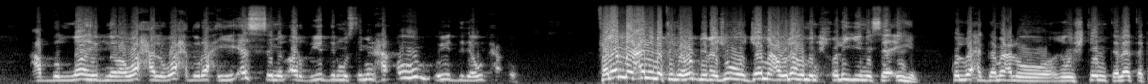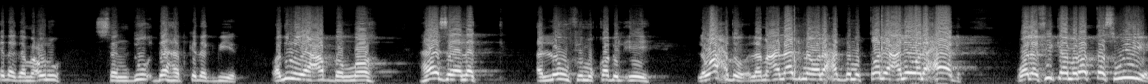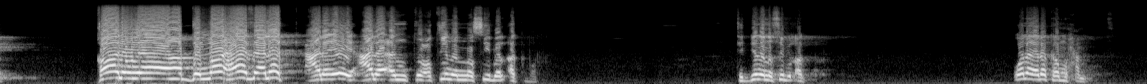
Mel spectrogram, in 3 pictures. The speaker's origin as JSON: {"language": "Arabic", "country": "Egypt", "said": "اللهم اجعل بلدنا مصر بلدا آمنا مطمئنا سخاء رخاء"}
